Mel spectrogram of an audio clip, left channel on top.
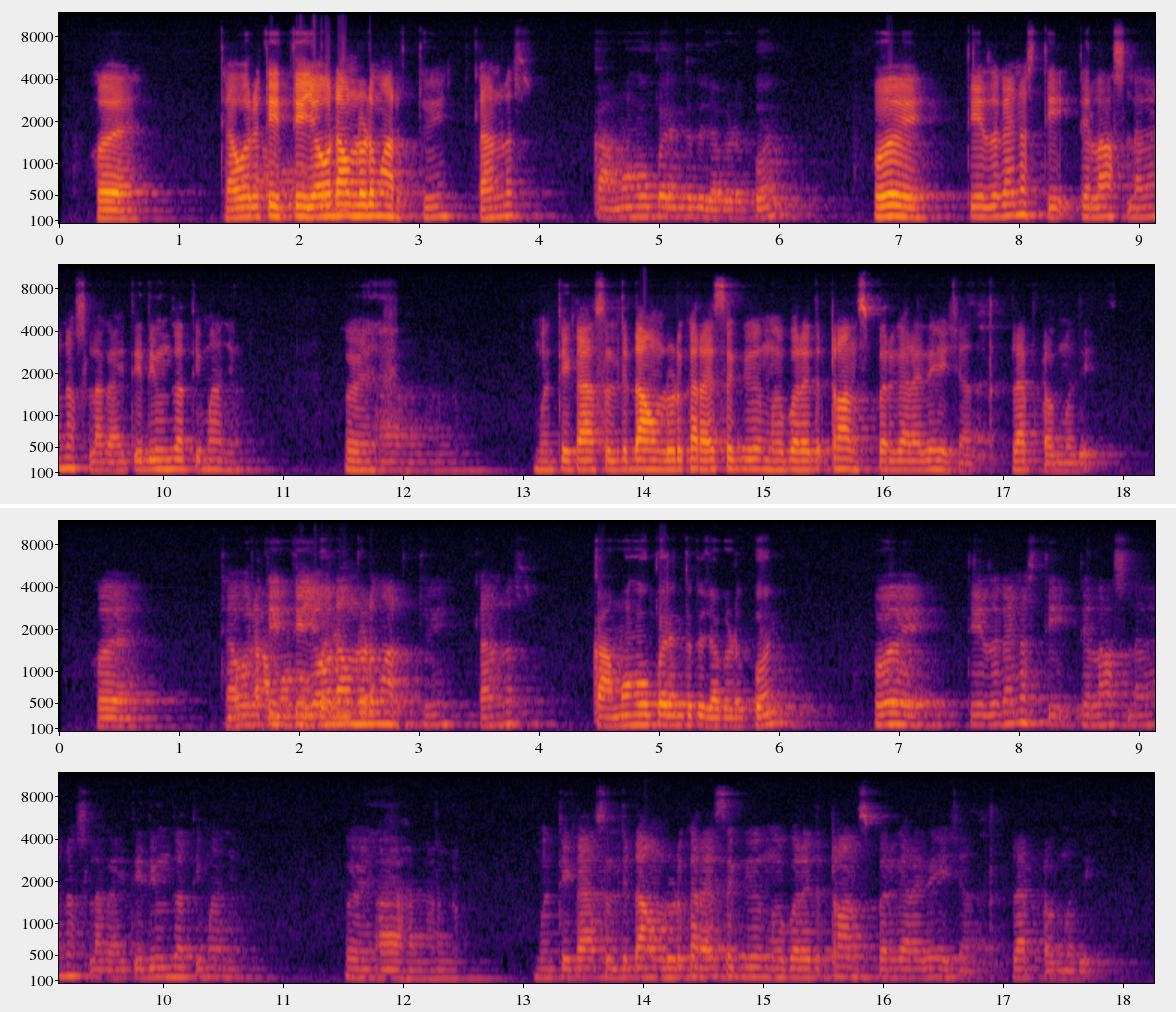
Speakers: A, on the left (about 80°); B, on the right (about 45°).
A: होय त्यावर
B: मग काम
A: ते तेज्यावर
B: होऊपर्यंत
A: डाउनलोड मारतुय. काय म्हणलास?
B: काम होईपर्यंत तुझ्याकडं फोन
A: होय तेज काय नसते. त्याला असला काय नसला काय ते देऊन जातंय. ते <unintelligible> होय.
B: हा हा हा
A: मग ते काय असेल ते डाऊनलोड करायच सगळं, मग परत ट्रान्सफर करायच हेच्यात. लॅपटॉप मध्ये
